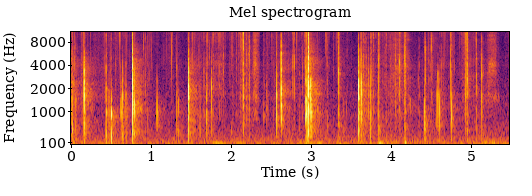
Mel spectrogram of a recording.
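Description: A single small, flat, red paper-and-foil laminated instant soup sachet with printed instructions, filled with dry powder, is held in both hands and squeezed and crinkled with the fingertips and long white nails. The result is a quiet, irregular series of sharp, bright crinkles and crackles with almost no low end, each snap dying away instantly.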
